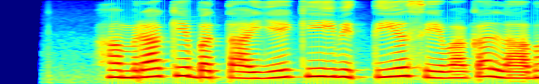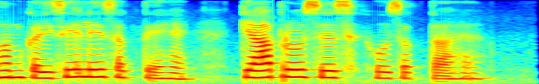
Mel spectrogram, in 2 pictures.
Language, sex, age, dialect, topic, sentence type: Magahi, female, 18-24, Southern, banking, question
